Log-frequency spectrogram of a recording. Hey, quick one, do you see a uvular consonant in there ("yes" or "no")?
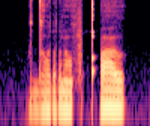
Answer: yes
